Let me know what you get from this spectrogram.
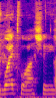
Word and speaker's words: whitewashing: Ça s'approche, oui, whitewashing. – Ok, whitewashing.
